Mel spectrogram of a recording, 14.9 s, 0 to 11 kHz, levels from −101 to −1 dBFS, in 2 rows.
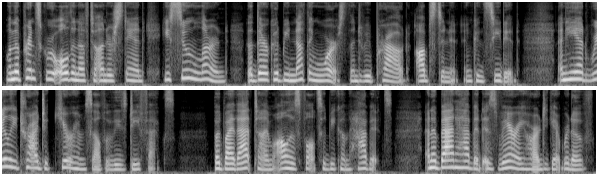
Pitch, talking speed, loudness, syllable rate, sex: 225 Hz, 225 wpm, -22 LUFS, 6.0 syllables/s, female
